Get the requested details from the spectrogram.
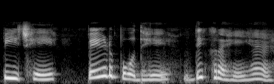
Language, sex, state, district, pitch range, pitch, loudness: Hindi, female, Himachal Pradesh, Shimla, 225-300 Hz, 245 Hz, -13 LUFS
